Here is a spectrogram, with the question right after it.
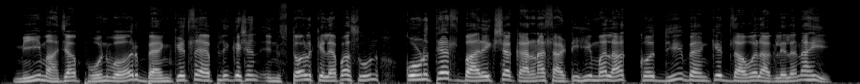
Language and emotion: Marathi, happy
